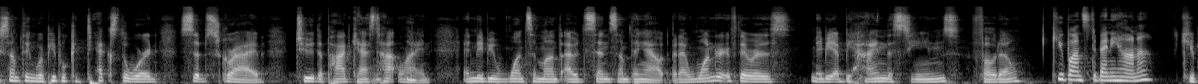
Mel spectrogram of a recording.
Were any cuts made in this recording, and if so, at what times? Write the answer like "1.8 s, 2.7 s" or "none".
6.7 s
